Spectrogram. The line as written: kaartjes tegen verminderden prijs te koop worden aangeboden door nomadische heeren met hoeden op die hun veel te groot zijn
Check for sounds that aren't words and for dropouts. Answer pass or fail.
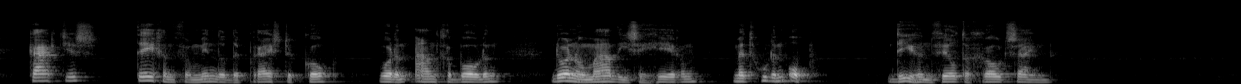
pass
